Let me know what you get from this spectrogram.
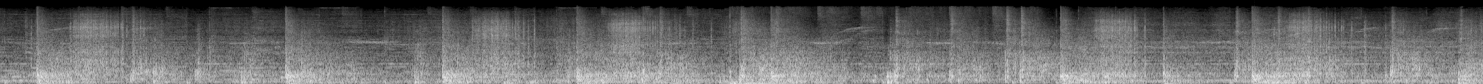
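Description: Aerial fireworks bursting and crackling, a new burst every second or two, over background music.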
